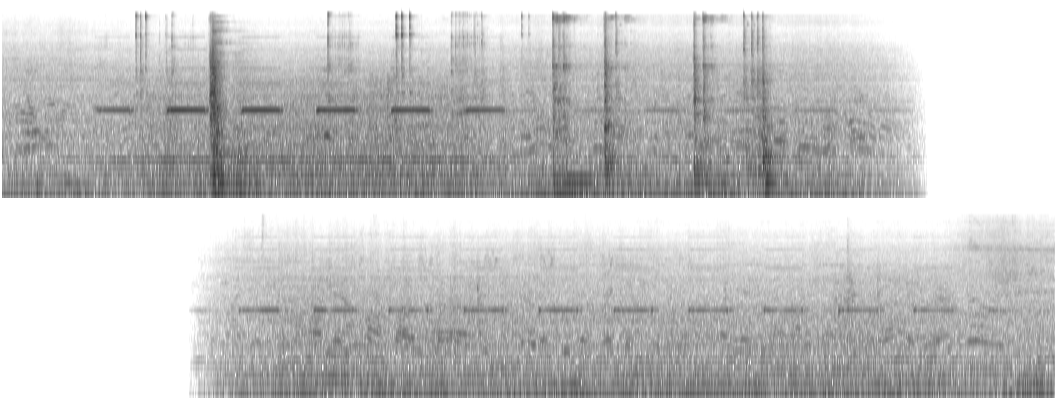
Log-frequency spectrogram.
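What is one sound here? A truck's warning alarm beeps in a steady rhythm.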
